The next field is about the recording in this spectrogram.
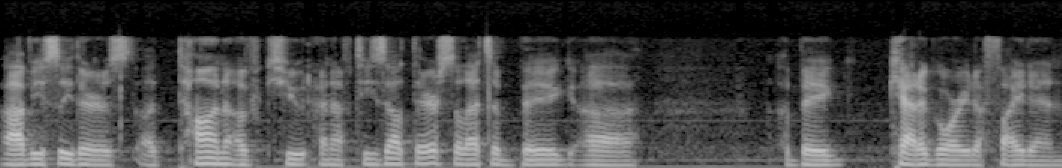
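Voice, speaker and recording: Flat and monotone, a man's medium-pitched voice moves at a moderate pace. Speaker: NFT project creator and video tutorial host. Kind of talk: tutorial. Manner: casual with many fillers.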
